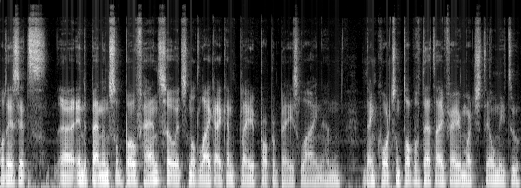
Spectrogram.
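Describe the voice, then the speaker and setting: In a very clean recording with a silent background, a man with a Dutch accent speaks at a fairly low pitch and a moderate pace, in a monotone, flat intonation. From Netherlands. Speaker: vtuber streamer. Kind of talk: casual live stream self-introduction.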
